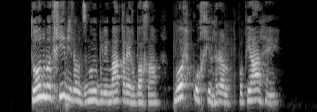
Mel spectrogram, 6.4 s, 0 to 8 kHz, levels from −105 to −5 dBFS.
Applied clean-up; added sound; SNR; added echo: neural mask model DeepFilterNet 3.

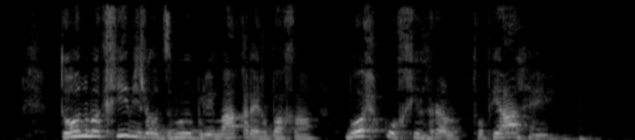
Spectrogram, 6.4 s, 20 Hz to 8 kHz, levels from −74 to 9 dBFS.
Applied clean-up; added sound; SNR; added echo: none; none; none; none.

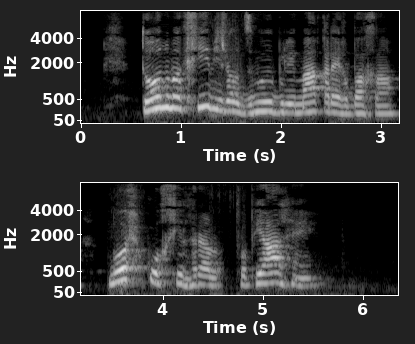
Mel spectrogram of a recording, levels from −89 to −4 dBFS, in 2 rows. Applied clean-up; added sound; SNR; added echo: neural separator model SepFormer DNS4.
